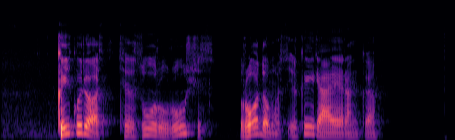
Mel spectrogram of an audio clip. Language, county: Lithuanian, Vilnius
